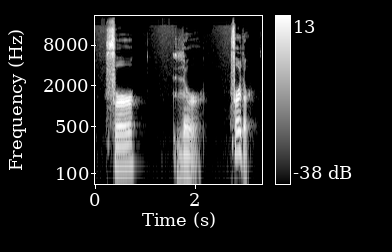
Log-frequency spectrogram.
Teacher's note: fur further so both syllables have the same sound further further put the stress on the first syllable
